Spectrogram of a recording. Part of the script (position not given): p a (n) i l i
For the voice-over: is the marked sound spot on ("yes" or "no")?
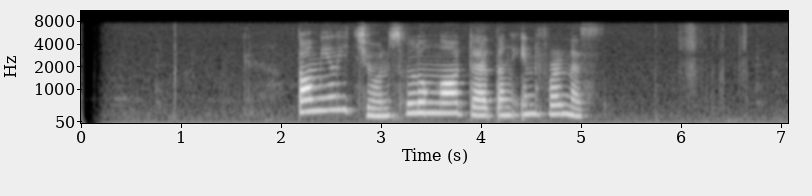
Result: no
